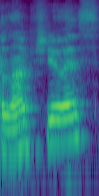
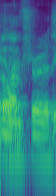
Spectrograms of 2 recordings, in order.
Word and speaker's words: voluptuous: Voluptuous, right? Voluptuous.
